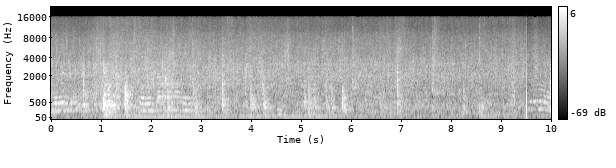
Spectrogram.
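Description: Fish pieces and potatoes sizzling in curry in a metal karahi on a gas burner, stirred with a wooden spatula that scrapes and clicks against the pan, with one sharper knock near the end.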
